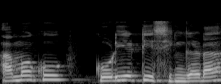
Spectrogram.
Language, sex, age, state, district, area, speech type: Odia, male, 30-45, Odisha, Bhadrak, rural, spontaneous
